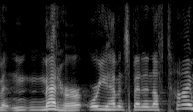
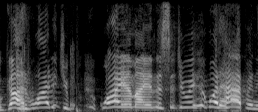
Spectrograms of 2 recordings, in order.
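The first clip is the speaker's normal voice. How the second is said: much higher, louder plaintive whine at God; mock whiny complaint; 11 semitones higher, 4 dB louder than usual. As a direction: play the lost believer, bewildered and whining. Acted believer complaining to God.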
